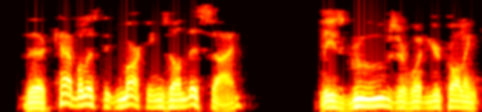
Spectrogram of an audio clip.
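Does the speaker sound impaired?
No.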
